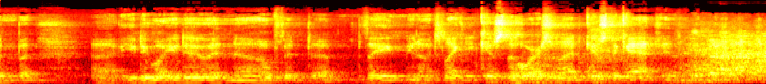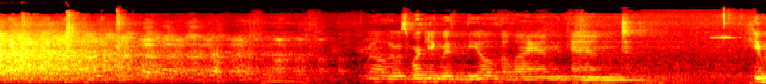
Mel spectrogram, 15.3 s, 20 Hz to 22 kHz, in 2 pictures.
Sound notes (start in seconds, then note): 6.7 audience laughing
